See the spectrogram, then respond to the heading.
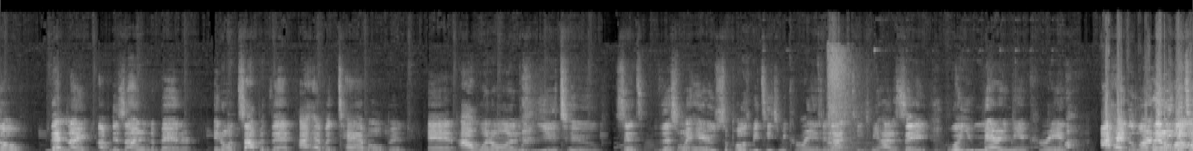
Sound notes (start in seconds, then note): none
